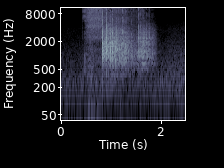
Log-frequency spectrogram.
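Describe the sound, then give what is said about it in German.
A die is rolled for a Perception check and comes up 21. It clatters and rattles across a hard surface for about a second and a half, then comes to rest, followed by a single sharp click. Fairly loud, with no talking. “Oh nice, ich bin nicht gewohnt, so gut zu würfeln.”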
